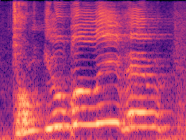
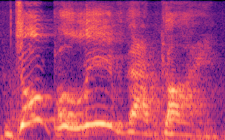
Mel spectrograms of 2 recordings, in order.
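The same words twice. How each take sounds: First: "Don't you believe him?" rising at the end on "believe", a laugh in it; incredulous question. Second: Said in the usual way. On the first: Shown as a demonstration. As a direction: ask it as an amused, disbelieving question. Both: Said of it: "this is the way we talk".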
